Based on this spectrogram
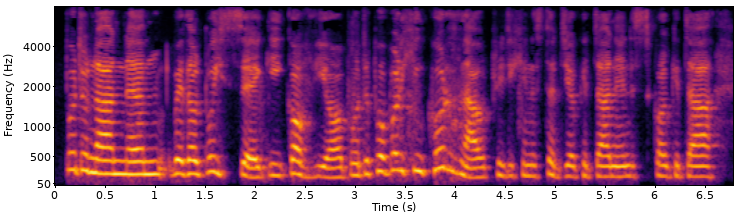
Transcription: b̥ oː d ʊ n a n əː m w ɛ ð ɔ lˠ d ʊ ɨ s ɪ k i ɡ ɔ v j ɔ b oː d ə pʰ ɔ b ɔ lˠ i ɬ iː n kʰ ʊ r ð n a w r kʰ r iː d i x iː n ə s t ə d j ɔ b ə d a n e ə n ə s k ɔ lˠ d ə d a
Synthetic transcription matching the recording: b̥ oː d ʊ n a n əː m w ɛ ð ɔ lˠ b ʊ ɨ s ɪ ɡ i ɡ ɔ v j ɔ b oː d ə pʰ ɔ b ɔ lˠ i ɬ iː n kʰ ʊ r ð n a w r pʰ r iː d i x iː n ə s t ə d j ɔ ɡ ə d a n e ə n ə s k ɔ lˠ ɡ ə d a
